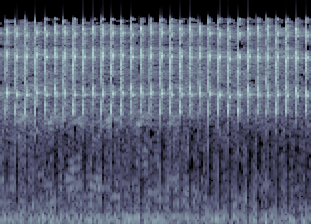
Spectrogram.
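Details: Continuous high-pitched lovebird ngekek used for training young birds: a metronome-like run of sharp chattering pulses, about seven per second, with no breaks.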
